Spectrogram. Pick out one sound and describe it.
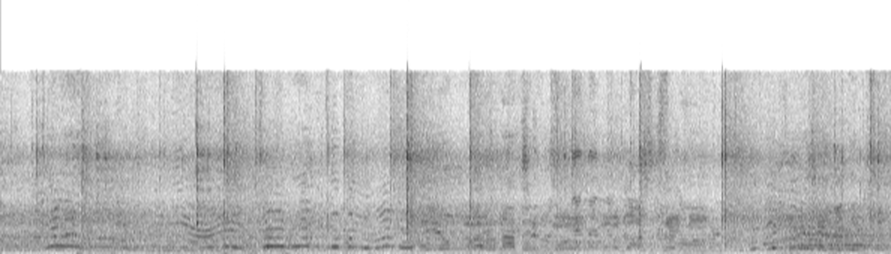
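Sports shoes squeak on a court floor.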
